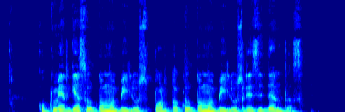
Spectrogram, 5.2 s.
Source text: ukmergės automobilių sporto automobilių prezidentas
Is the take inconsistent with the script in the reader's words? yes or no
no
